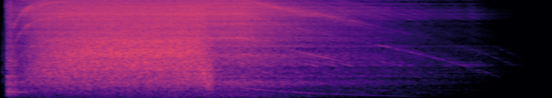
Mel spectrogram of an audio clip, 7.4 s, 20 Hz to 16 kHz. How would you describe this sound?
Hand Dryer 2 (no hand movement)
Recording of a Hand-dryer. Recorded with a Zoom H5. Part of a pack
Bathroom, Dryer, Vacuum, Hand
